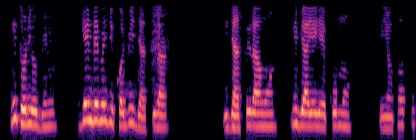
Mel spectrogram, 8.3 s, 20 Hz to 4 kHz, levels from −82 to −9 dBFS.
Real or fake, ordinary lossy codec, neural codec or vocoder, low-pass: real; none; none; 3.6 kHz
